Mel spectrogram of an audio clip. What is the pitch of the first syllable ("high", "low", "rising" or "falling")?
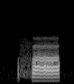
high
